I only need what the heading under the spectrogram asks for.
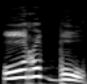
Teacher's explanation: proparoxítona é oxítona última sílaba é tônica por exemplo urubu é a sílaba bu na palavra urubu teve maior intensidade foi pronunciada com mais força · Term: sílaba tônica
